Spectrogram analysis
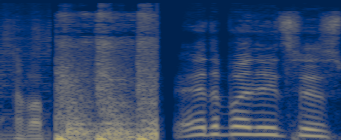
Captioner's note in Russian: агрессивный стук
